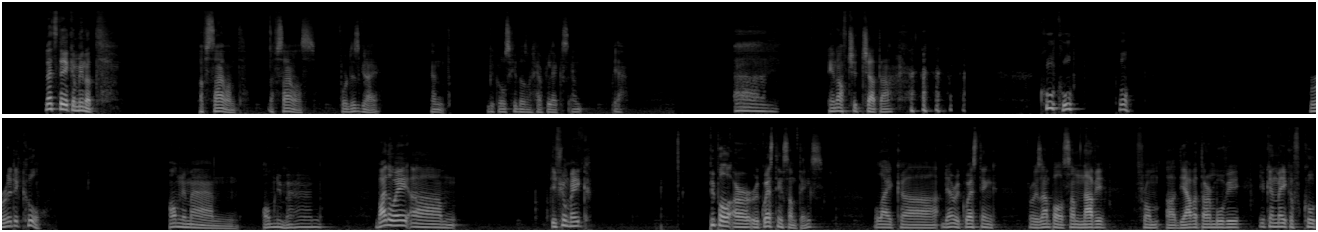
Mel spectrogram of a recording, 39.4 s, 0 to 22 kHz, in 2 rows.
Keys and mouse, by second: 0.7-2.0 alt+right drag, 2.0-18.4 alt+drag, 5.1 2, 14.9 2, 15.9 g, 19.9-39.4 alt+drag, 20.5 g, 35.9 g.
